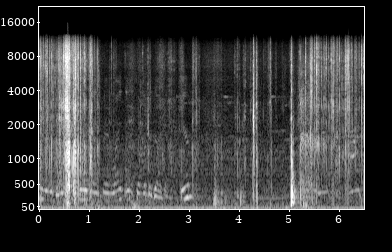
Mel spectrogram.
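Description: Foil trading-card pack wrapper crinkling as it is handled and torn open, loudest in the first second, then quieter with a couple of sharp crackles near the end.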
